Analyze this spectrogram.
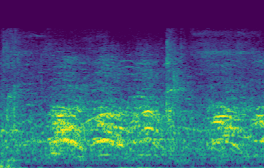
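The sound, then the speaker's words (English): A crowd of camp kids at a baseball game chanting "charge the mound" together in high, rising-and-falling voices, the chant swelling in steady rhythmic waves over a constant hubbub of cheering. “I'm hearing a charge the mound chant from the camp kids that are down the line.”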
